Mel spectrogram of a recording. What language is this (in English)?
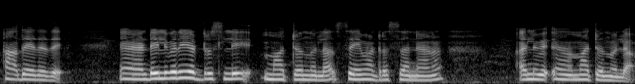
Malayalam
